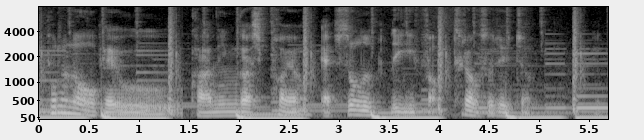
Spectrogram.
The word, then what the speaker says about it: FUCT: fucked, 그리고 fucked 이제 발음이 똑같기 때문에 저는 사실 요게 fucked 이름의 유래가 아닌가 싶기도 한데 제가 생각했을 땐 딱 그래요.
